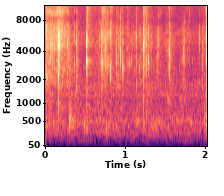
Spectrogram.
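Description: A knife chops through a bar of chocolate on a board.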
